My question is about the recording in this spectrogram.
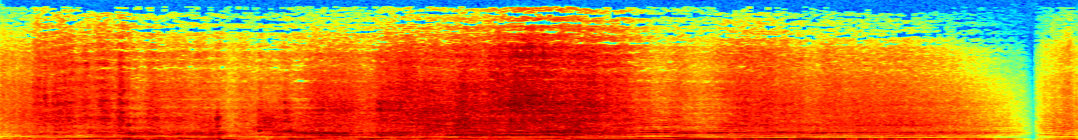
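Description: Rally car engine working hard through a tight bend. Its pitch dips and wavers in the first couple of seconds, then rises steadily as the car accelerates away, with a hiss of tyre noise through the middle.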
